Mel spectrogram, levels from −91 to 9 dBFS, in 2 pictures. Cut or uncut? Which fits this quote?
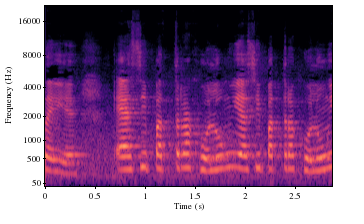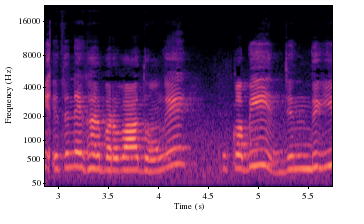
cut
